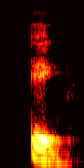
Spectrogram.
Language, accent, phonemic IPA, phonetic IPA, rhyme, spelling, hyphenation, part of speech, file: Dutch, Netherlands, /eːn/, [eɪ̯n], -eːn, één, één, numeral / noun, Nl-één.ogg
- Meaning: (numeral) alternative form of een (“one”)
